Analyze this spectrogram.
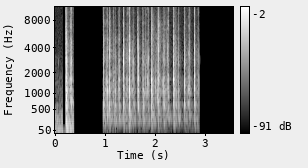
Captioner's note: keyboard clacking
